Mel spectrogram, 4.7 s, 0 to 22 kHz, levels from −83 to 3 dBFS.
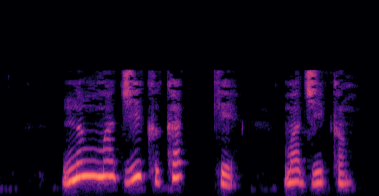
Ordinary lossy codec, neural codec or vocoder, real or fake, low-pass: MP3, 24 kbps; none; real; 7.2 kHz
